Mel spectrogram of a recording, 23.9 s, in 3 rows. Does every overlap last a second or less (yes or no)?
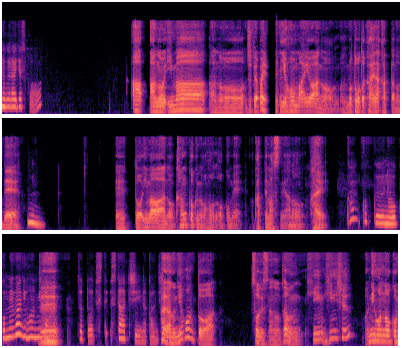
yes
